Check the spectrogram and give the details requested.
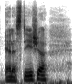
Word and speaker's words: anesthesia: an unstressed V sound and that next e is the long e because that is the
